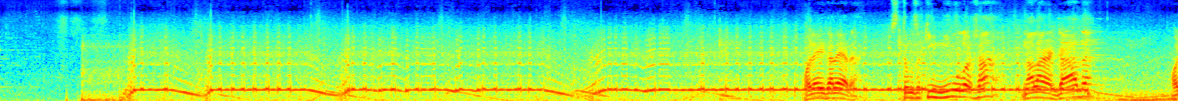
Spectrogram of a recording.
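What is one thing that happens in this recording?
A motorcycle engine revs up and down repeatedly, close by.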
